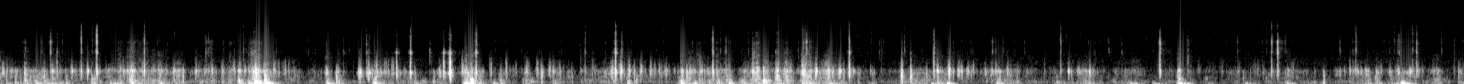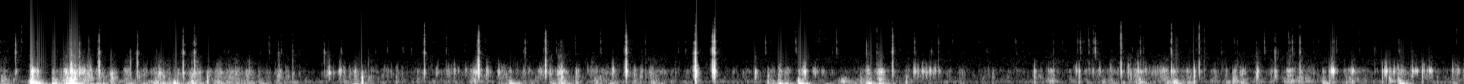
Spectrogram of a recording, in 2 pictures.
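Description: Muffled underwater sound picked up by a GoPro inside its waterproof housing, submerged in a wire fish trap: a steady dull wash of water with irregular low thumps and short knocks throughout.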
